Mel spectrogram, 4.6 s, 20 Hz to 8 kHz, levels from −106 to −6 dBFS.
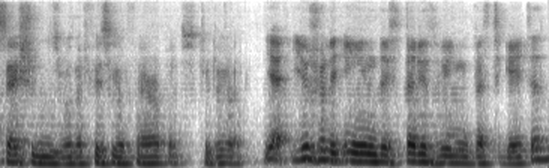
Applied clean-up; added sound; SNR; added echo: neural separator model SepFormer DNS4.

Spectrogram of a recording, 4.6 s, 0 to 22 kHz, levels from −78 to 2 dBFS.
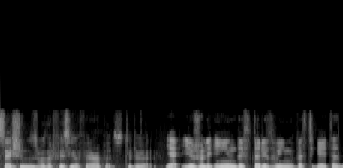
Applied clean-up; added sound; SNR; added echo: none; none; none; none.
